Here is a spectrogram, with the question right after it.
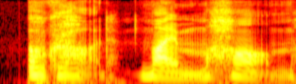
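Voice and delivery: groaning. Reading a story, Buck hides under the blankets after a knock at the door: groaned. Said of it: "groaned Buck".

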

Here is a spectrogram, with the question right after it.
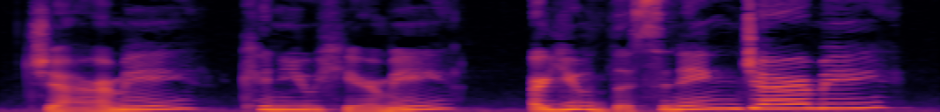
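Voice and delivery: put-on thick Southern California surfer-bro accent. Narrating a novel where a character calls to Jeremy, in a heavy SoCal bro accent. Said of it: "he affects a SoCal bro accent so heavy".

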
